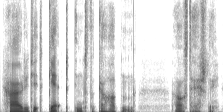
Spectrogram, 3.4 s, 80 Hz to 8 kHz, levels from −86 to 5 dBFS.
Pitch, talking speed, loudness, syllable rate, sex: 95 Hz, 160 wpm, -22 LUFS, 5.8 syllables/s, male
